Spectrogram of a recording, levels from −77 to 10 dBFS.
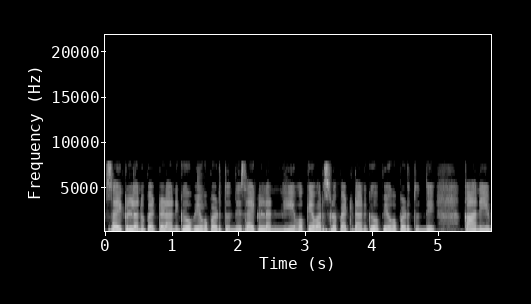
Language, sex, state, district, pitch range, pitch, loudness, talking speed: Telugu, female, Andhra Pradesh, Srikakulam, 200-225 Hz, 205 Hz, -15 LUFS, 125 wpm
